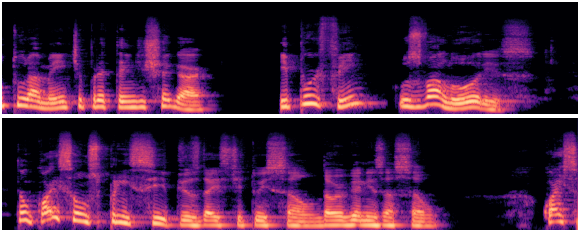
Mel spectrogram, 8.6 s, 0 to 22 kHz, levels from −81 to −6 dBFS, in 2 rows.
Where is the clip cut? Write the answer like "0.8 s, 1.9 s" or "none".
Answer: 2.9 s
